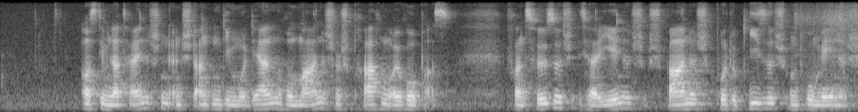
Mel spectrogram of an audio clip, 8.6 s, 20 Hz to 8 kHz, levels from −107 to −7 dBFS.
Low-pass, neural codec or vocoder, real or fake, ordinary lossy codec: 7.2 kHz; none; real; none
